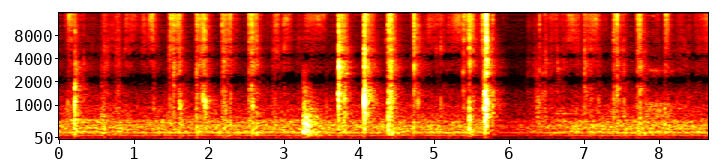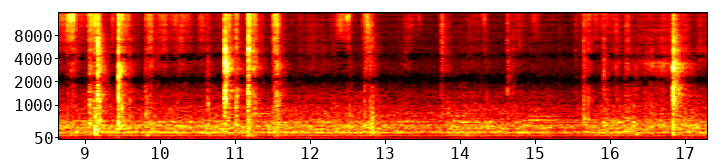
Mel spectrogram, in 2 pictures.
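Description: Oracle cards are shuffled and drawn by hand, with repeated crisp riffles and flicks scattered across a long, quiet stretch, close and fairly faint, with a short pause partway through.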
